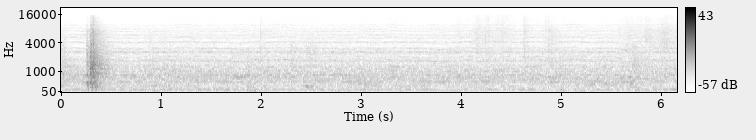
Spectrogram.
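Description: A kitchen drawer knocking shut just after the start, followed by faint steady background music.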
